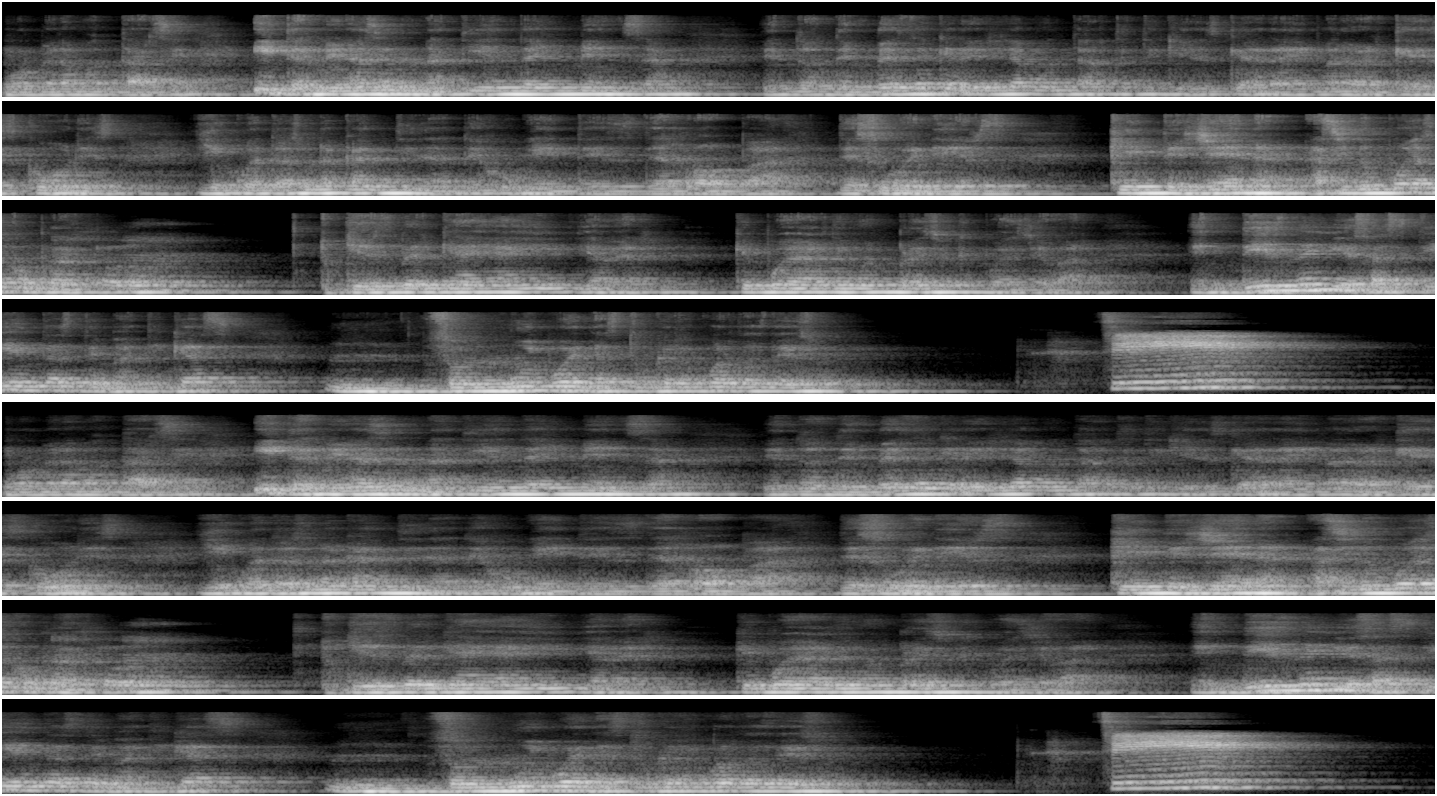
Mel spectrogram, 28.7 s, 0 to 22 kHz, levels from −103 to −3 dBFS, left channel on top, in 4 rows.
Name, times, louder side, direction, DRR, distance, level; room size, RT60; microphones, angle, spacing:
voice 1, 0.0-3.4 3.8-7.7 8.1-12.1 12.7-15.1 15.9-17.7 18.0-19.7 20.3-22.6 23.1-25.7, left 1 dB, 50° left, -2 dB, 0.5 m, -25 dB
voice 2, 14.6-15.2 27.0-27.6, right 1 dB, 25° right, -3 dB, 0.5 m, -28 dB
3.3 x 2.3 x 2.9 m, 1.2 s
head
